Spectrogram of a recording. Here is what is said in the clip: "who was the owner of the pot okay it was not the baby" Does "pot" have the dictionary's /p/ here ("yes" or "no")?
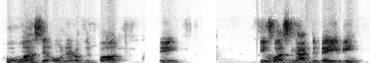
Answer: no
